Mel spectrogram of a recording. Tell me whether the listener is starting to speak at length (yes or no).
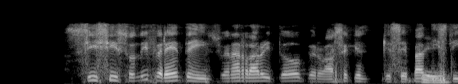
yes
